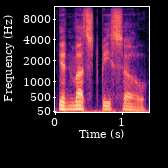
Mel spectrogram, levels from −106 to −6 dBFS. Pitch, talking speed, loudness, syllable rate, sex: 105 Hz, 170 wpm, -17 LUFS, 3.1 syllables/s, male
